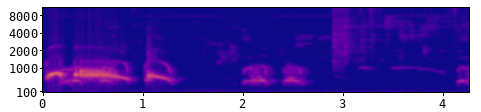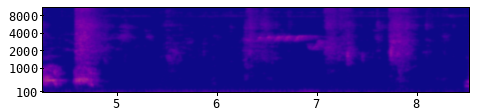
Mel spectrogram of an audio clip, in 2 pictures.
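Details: Lure spotted dove cooing: an opening long, hoarse, rolling coo followed by clipped double notes repeated in quick pairs, then quieter, with a few faint high chirps and light rustling between phrases.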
